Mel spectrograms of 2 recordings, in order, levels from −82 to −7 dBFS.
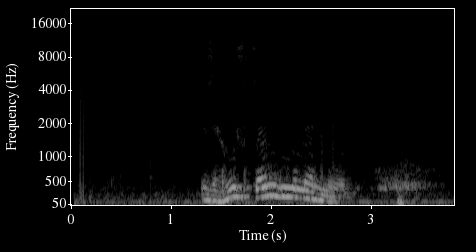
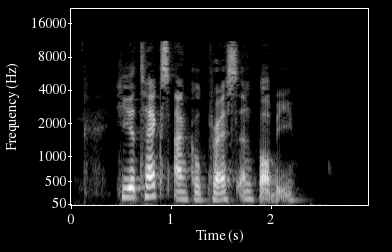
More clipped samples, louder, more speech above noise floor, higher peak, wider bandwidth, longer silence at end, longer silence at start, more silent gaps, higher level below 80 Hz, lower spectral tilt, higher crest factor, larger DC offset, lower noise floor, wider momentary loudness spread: neither; second, -43 LUFS vs -20 LUFS; second, 23 dB vs 53 dB; second, -30 dBFS vs -4 dBFS; first, 13 kHz vs 11.5 kHz; second, 0.05 s vs 0.75 s; second, 0.05 s vs 0.5 s; neither; about the same, -64 dBFS vs -68 dBFS; first, -9.5 dB/octave vs -3.5 dB/octave; about the same, 14 dB vs 18 dB; neither; second, -64 dBFS vs -73 dBFS; first, 24 LU vs 8 LU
